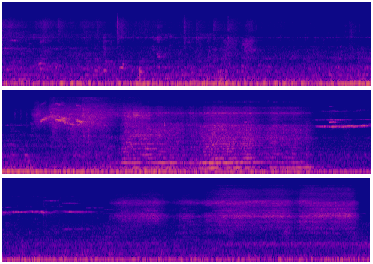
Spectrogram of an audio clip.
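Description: A train engine rumbles low and steadily.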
